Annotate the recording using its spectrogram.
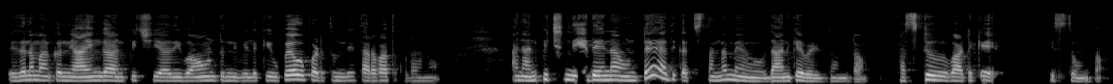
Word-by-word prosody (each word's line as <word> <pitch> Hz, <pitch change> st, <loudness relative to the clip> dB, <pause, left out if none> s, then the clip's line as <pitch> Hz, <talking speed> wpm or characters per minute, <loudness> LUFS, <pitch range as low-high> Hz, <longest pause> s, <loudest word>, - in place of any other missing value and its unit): ఏదైనా 200 Hz, +3 st, +1 dB
మనకు 190 Hz, 0 st, -1 dB
న్యాయంగా 180 Hz, +2 st, +3 dB
అనిపిచ్చి 190 Hz, +2 st, -8 dB
అది 170 Hz, 0 st, -1 dB
బావుంటుంది 175 Hz, 0 st, -1 dB
వీళ్ళకి, 170 Hz, +2 st, -4 dB
ఉపయోగపడుతుంది 190 Hz, -5 st, +2 dB
తర్వాత 180 Hz, +1 st, 0 dB
కూడాను, 160 Hz, +1 st, -14 dB, 0.8 s
అని 195 Hz, -, 0 dB
అనిపిచ్చిందేదైనా 205 Hz, -1 st, +2 dB
ఉంటే, 185 Hz, -, +2 dB
అది 220 Hz, -2 st, -5 dB
ఖచ్చితంగా 185 Hz, +4 st, -3 dB
మేము 165 Hz, -4 st, +1 dB, 0.2 s
దానికే 170 Hz, +3 st, +2 dB
వెళ్తూంటాం. 145 Hz, 0 st, -7 dB, 0.3 s
ఫస్ట్ 170 Hz, +6 st, -3 dB, 0.3 s
వాటికే 175 Hz, +2 st, -1 dB, 0.7 s
ఇస్తూ -, -, -10 dB
ఉంటాం. -, -, -11 dB
180 Hz, 120 wpm, -25 LUFS, 170-195 Hz, 0.8 s, న్యాయంగా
